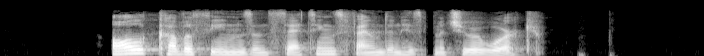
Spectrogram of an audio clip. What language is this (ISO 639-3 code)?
eng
